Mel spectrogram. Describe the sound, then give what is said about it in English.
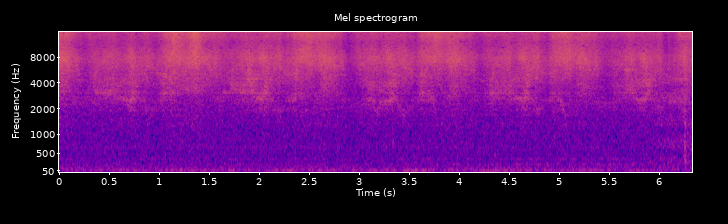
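Hands gently rubbed together to warm them give a soft, dry, continuous swishing friction that stays steady throughout, with no voices. “Allow us to enliven our fingers and gently rub the hands together, warming the hands.”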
